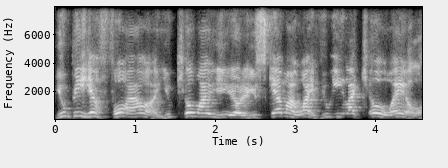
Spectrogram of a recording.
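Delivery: very high, angry, shrill screaming with fake accent. Speaker recalls a comedian's joke about a sushi bar manager; faux accent of a manager. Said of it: "the faux accent I just did".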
